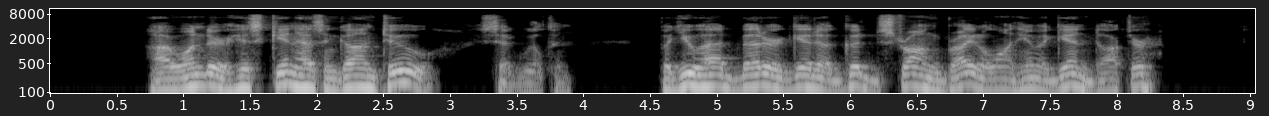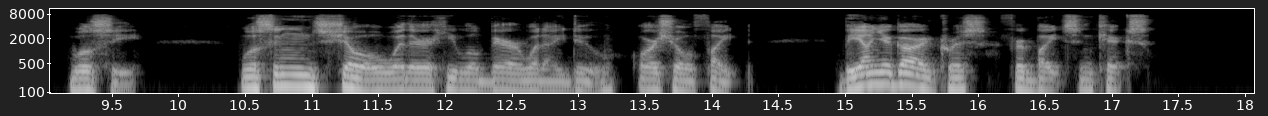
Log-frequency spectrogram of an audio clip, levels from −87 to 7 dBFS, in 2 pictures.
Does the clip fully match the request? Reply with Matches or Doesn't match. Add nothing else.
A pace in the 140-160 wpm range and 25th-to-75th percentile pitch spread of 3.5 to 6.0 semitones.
Matches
